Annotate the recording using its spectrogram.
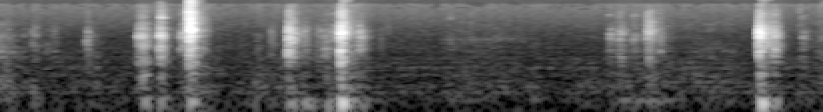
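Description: Faint computer keyboard typing: a handful of separate keystrokes spread over a few seconds, with near silence between them.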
